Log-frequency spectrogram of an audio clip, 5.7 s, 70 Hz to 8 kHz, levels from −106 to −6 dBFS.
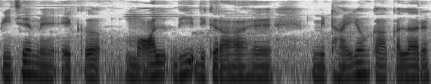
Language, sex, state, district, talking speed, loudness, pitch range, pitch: Hindi, male, Punjab, Pathankot, 125 wpm, -18 LUFS, 95-110 Hz, 95 Hz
